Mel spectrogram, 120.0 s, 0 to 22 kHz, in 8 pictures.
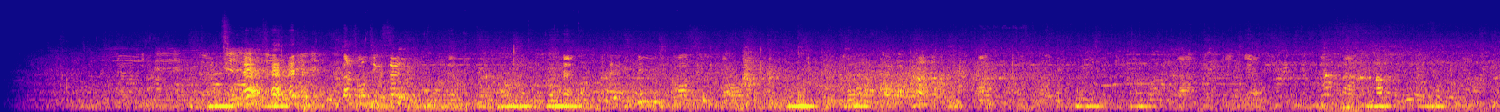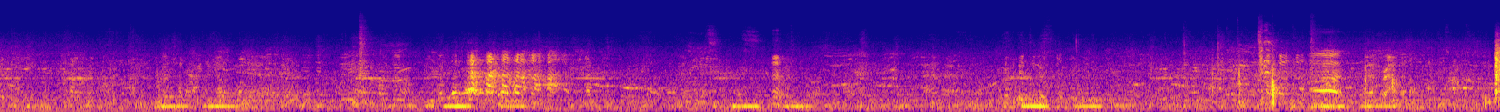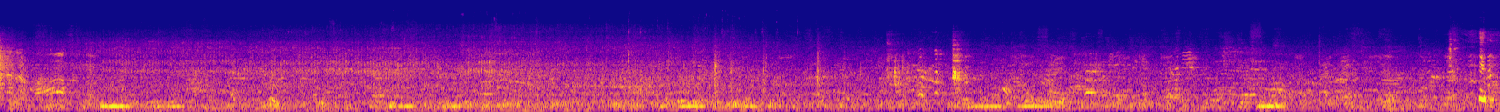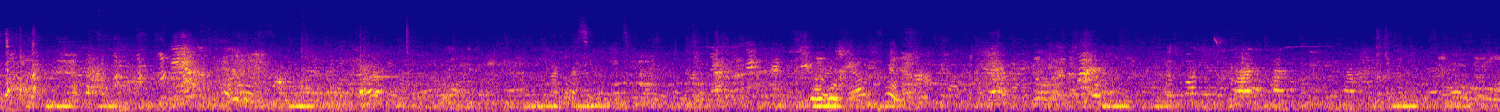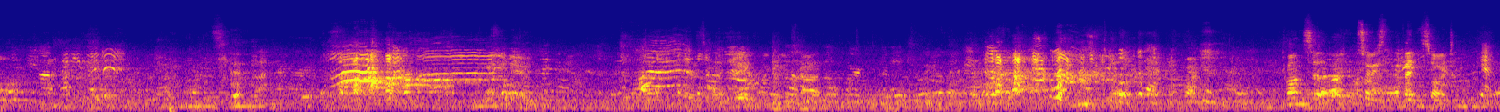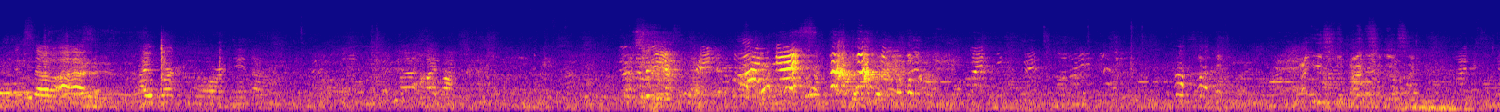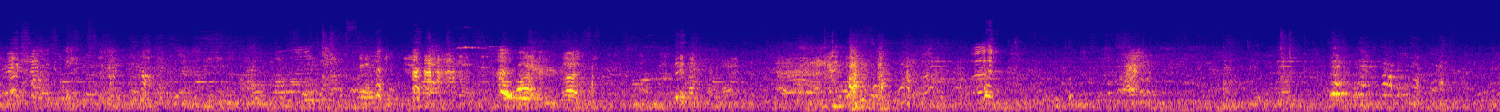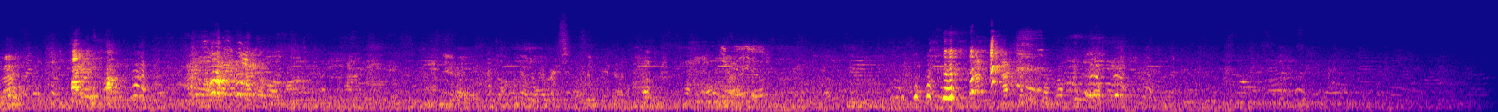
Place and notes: Recording in front of two bars (Bullitt and Bootleggers), queues of people waiting to go in, passersby, vehicles, and security guard chatter. This is a day before Lockdown 2 in Belfast.
County Antrim, Northern Ireland, United Kingdom, 15 October 2020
